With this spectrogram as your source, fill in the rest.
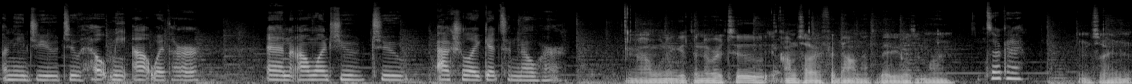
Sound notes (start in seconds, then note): none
